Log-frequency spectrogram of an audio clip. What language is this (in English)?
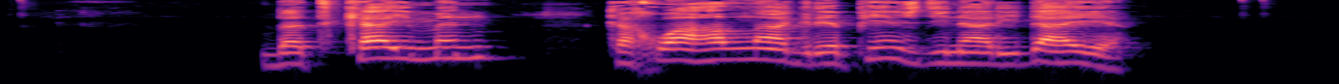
Central Kurdish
